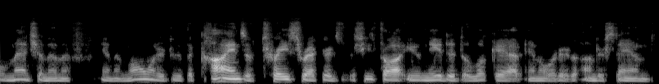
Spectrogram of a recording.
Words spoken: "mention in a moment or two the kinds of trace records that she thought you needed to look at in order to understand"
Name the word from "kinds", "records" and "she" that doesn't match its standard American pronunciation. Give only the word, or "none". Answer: none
